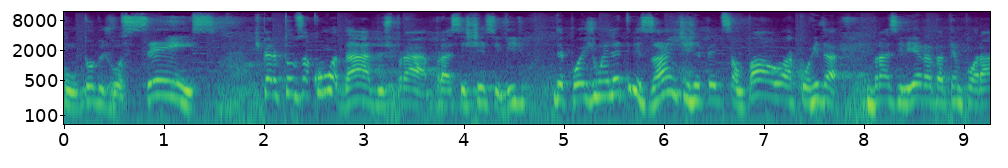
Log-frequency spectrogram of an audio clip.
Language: Portuguese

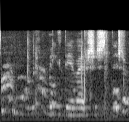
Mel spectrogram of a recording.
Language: Icelandic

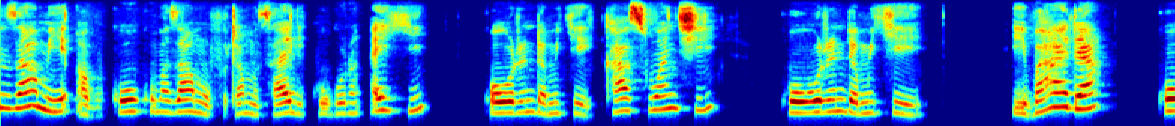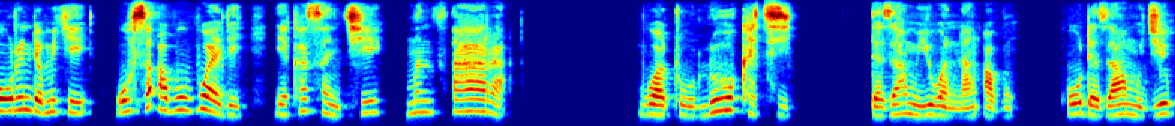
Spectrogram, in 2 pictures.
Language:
Hausa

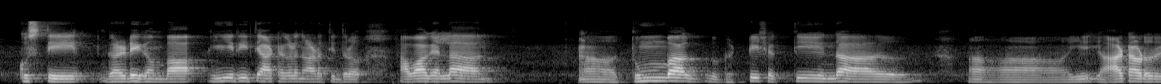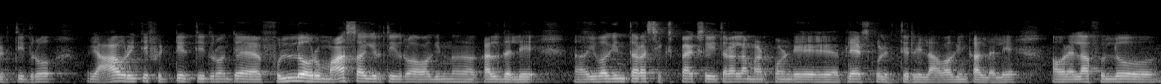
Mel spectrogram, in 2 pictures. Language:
Kannada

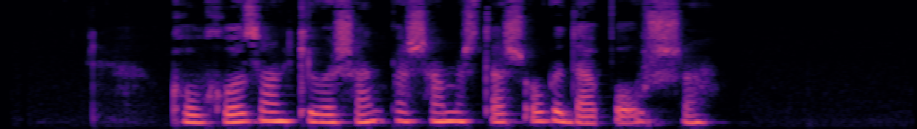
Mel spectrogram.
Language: Mari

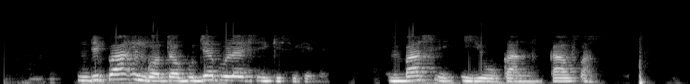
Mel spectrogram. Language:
Yangben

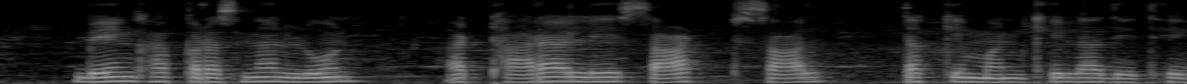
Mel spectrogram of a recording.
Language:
Chhattisgarhi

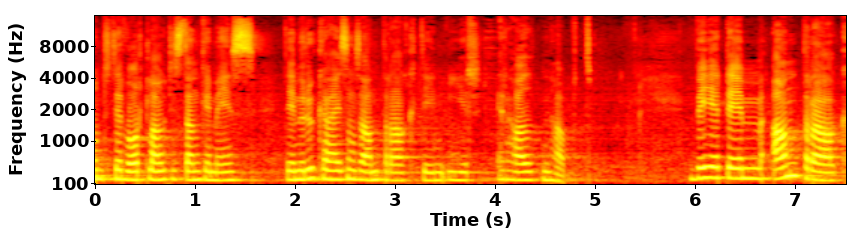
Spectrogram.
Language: Swiss German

